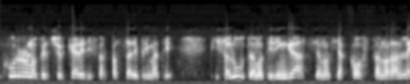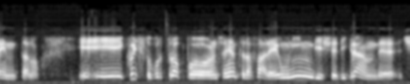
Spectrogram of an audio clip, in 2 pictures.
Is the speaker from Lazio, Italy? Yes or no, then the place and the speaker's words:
yes; Rome, Lazio, Italy; now in Lugano, Switzerland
